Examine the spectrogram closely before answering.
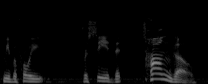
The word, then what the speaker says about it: tango: Well in Spanish it's it's tango but so that's a short a sound and a short ah can go either towards a I know it could be tango but it's not you saying tongo the way Tarzan would Tarzan would name a fellow ape.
